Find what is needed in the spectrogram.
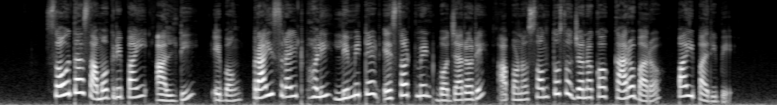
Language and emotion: Odia, neutral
